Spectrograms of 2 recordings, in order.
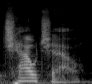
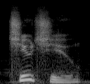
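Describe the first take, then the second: First: Each syllable starts with ch and rhymes with cow. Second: Each syllable starts with ch and rhymes with too. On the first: "They might even say Chow Chow" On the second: "People are gonna pronounce that as Choo Choo"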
